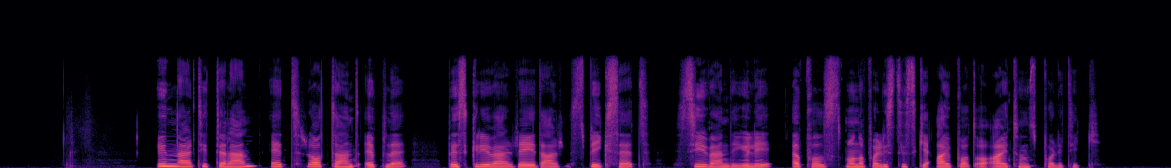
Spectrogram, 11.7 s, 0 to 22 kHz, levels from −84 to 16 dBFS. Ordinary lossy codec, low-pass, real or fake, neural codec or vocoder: none; 14.4 kHz; real; none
